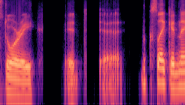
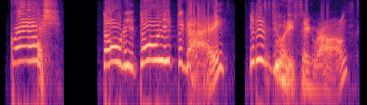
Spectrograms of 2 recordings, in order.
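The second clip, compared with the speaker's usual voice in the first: put-on old woman's voice calling out, much higher, louder; 5 dB louder than usual. Story narrator voices a distant figure shouting at a crocodile: old woman's voice crying out. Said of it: "It's an old woman's voice".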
